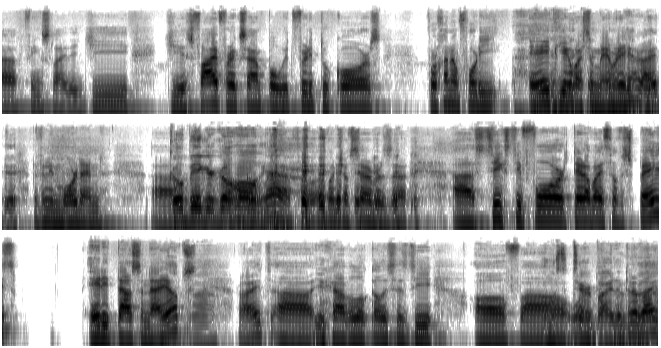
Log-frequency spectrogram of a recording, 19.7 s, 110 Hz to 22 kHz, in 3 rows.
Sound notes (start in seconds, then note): 5.1 laugh; 9.1 laugh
